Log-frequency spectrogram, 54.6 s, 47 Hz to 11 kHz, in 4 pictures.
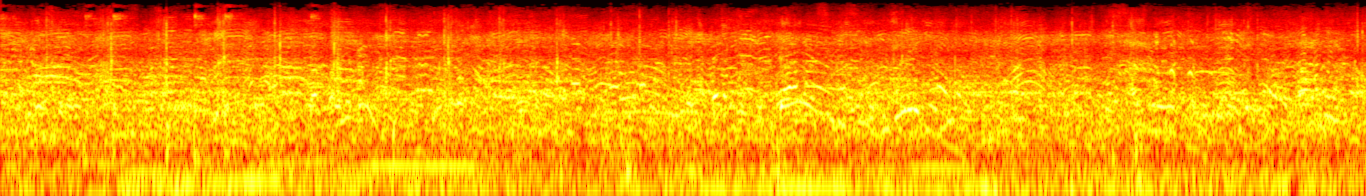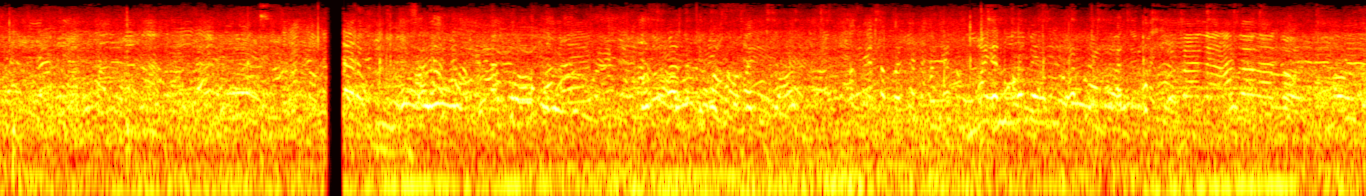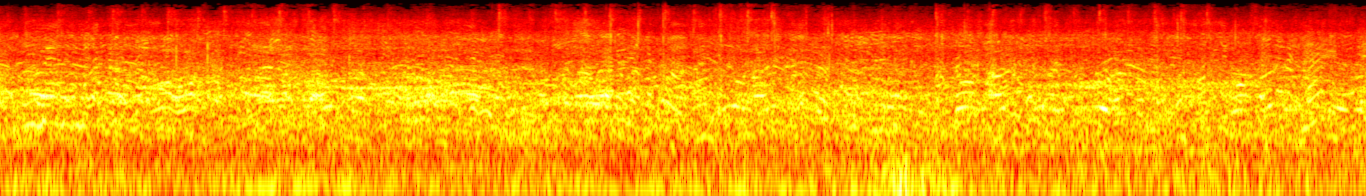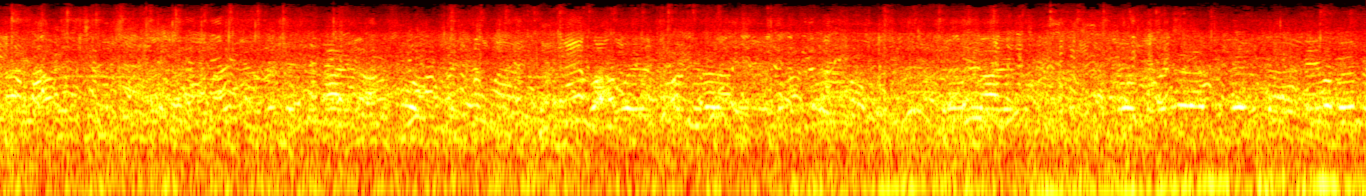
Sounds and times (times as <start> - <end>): Outside, urban or manmade: 0.0 - 54.6
Speech: 0.0 - 54.6.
